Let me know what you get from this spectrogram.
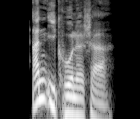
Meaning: inflection of anikonisch: 1. strong/mixed nominative masculine singular 2. strong genitive/dative feminine singular 3. strong genitive plural
- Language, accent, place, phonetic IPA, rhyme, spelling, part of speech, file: German, Germany, Berlin, [ˈanʔiˌkoːnɪʃɐ], -oːnɪʃɐ, anikonischer, adjective, De-anikonischer.ogg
